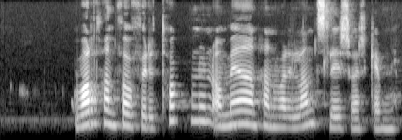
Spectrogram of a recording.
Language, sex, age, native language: Icelandic, female, 30-39, Icelandic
